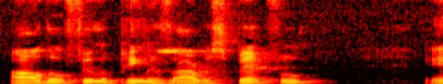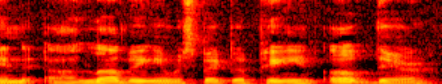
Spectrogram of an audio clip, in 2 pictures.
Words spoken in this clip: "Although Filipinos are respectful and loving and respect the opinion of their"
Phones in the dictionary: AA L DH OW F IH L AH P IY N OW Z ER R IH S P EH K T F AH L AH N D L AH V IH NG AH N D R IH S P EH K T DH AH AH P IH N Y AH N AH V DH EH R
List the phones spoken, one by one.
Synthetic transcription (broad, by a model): AA L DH OW F IH L AH P IY N OW Z ER R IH S P EH K T F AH L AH N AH L AH V IH NG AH N R IH S P EH K T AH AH P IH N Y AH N AH P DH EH R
